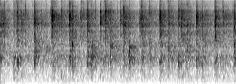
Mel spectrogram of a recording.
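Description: An audience claps steadily for a few seconds, a dense, fairly loud patter of many hands close by, with no voices over it.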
